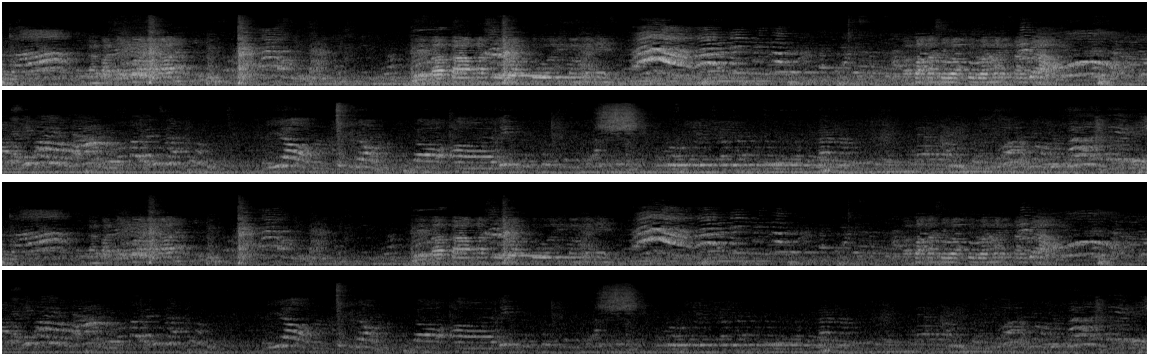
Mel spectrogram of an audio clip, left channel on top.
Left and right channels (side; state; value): right; quieter; 6.2 dB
